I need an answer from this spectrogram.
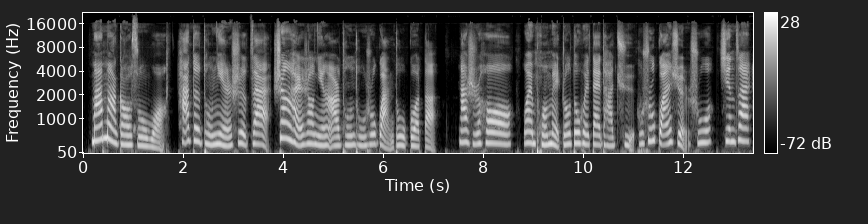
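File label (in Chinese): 男大音-男真童-少年儿童图书馆; 上海少年儿童图书馆; 真童配音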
